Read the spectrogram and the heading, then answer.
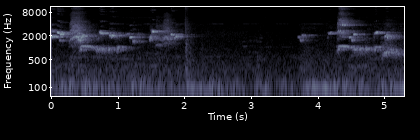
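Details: Melodious morning birdsong: clusters of quick high chirps and short whistles, a quiet gap in the middle, then another lively burst of twittering notes, with a soft low rumble underneath.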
